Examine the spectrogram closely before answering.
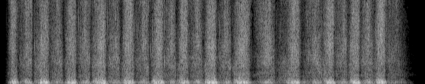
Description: household cleaning rubbing very wet carpet

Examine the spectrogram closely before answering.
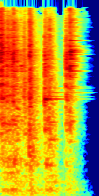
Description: Impacts; Just Impacts; Extension I; soundbits

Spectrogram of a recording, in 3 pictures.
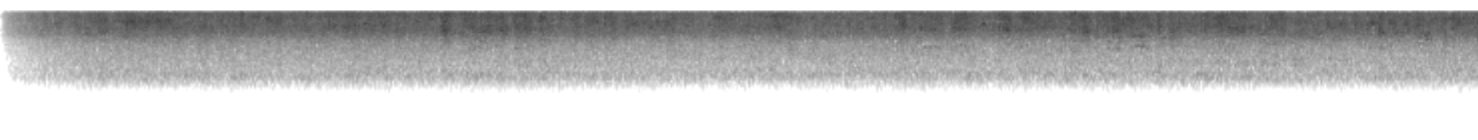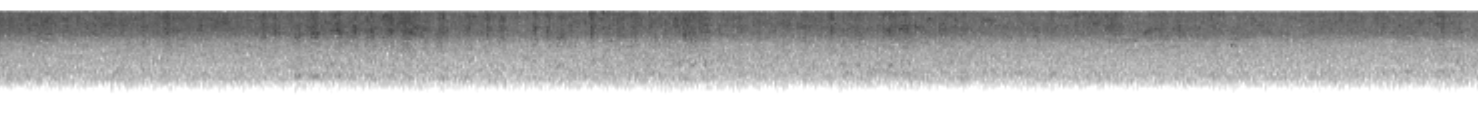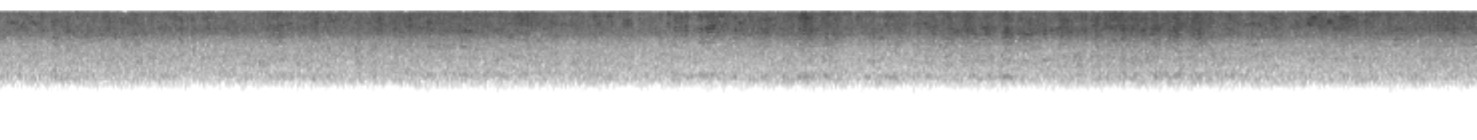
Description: bats thousands indonesia bali cave temple; goa lawah

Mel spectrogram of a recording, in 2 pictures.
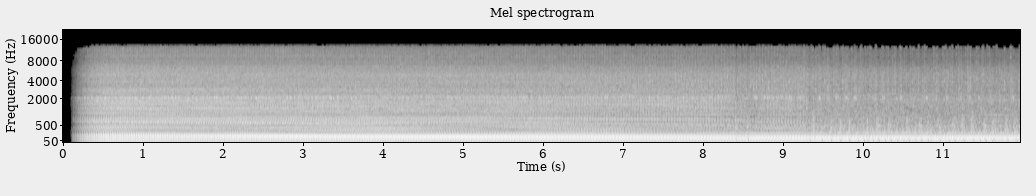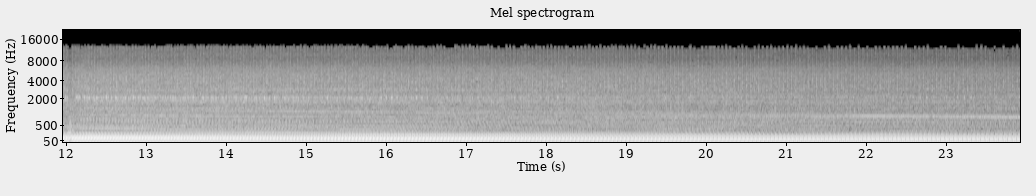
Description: MOTORCYCLE Harley Decelerate Long; TRANSPORTATION

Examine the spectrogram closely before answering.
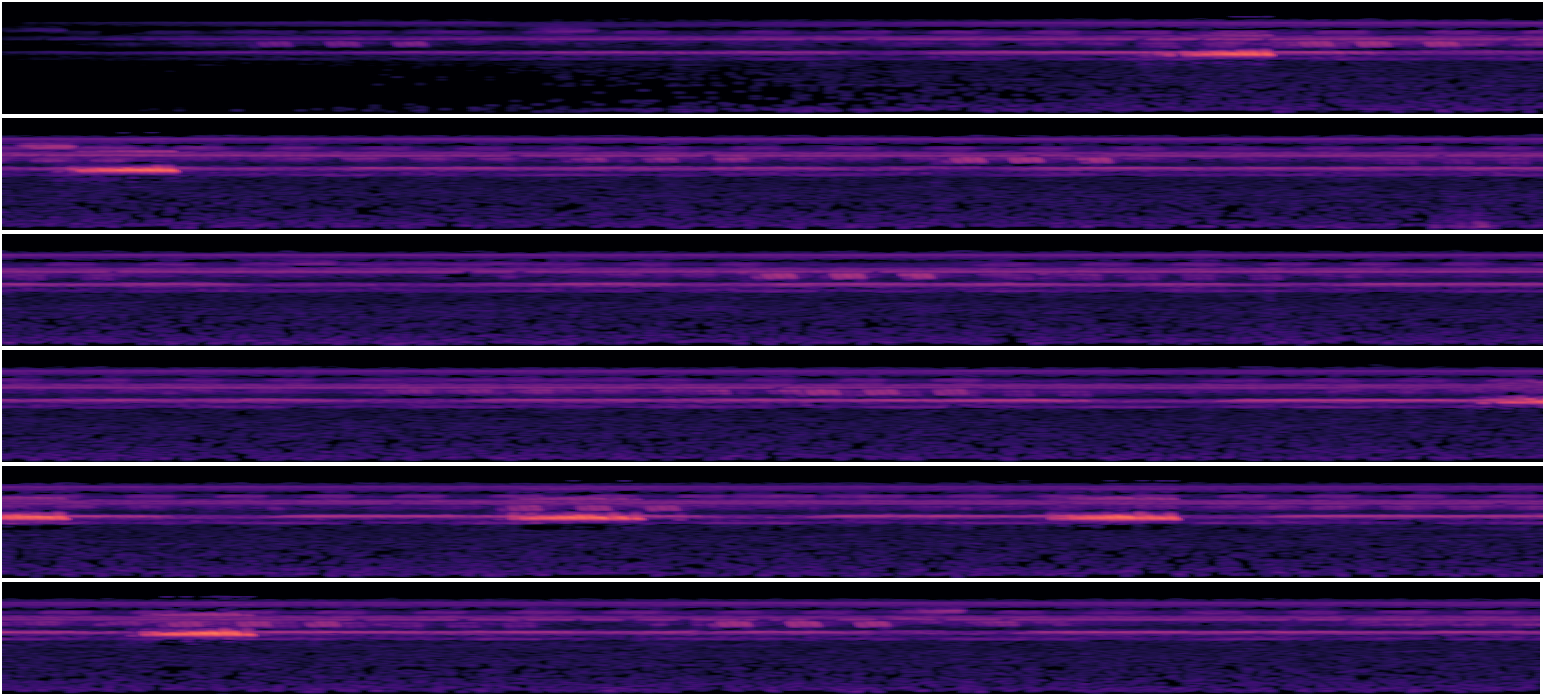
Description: thailand jungle night insects close up and dist

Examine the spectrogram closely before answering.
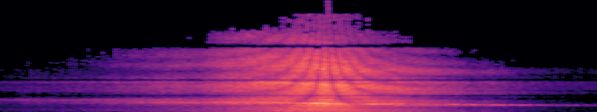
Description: science fiction spacecraft pass by

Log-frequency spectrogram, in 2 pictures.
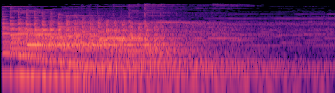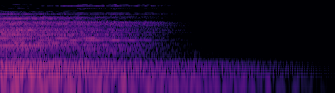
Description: horror accent plucked strum descend fast washy

